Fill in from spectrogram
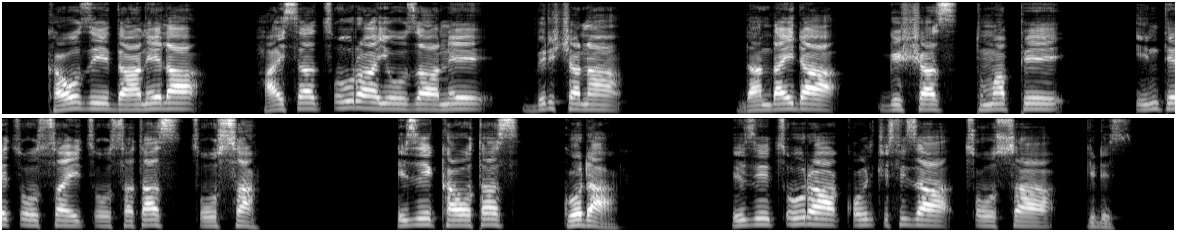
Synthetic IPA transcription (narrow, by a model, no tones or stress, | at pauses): kɐwɔzɪd̪aːnɛːlɐ | hɐjsːɐt͡sʼuːɾaːjoːzaːnɛ | bɪɾʃːɐnaː | d̪ɐnd̪ɐjɪd̪a | ɡɪʃːɐst̪ʊmɐpːɛ | ɪnt̪ːɛt͡sʼo̞ːsːɐjt͡sʼo̞ːsːɐt̪ɐst͡sʼo̞ːsːɐ | ʔɪzɪkɐwɔt̪ɐs | ɡɔd̪a̰ː | ʔɪzɪt͡sʼuːɾaːkʼɔnt͡ʃʼːɪsɪzɐt͡sʼo̞ːsːaː | ɡɪd̪ɛs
